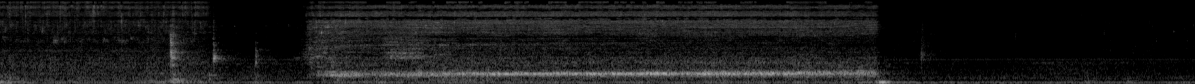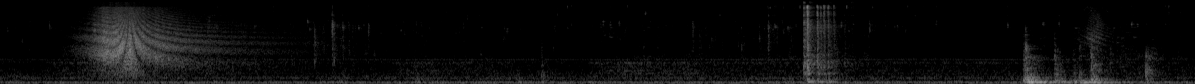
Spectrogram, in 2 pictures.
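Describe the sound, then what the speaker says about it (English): Nutrient solution is poured from a container onto a plant growing in semi-hydroponic LECA, giving a steady close pour and trickle for about six seconds, then quiet with a few later splashes and clinks. "I'm just going to water the plant with nutrient solution."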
